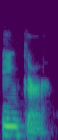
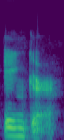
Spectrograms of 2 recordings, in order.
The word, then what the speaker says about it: anchor: did you find anchor the ch sounds like a k anchor what is it spelled with at the end o r what does it sound like er anchor all right there's one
